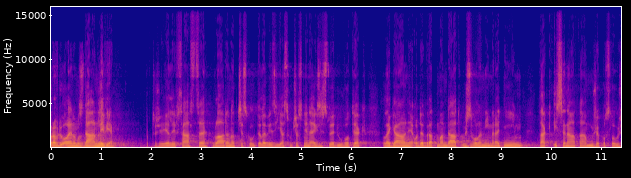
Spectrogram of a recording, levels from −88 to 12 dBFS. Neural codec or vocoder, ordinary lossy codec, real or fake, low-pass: none; Opus, 16 kbps; real; 14.4 kHz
